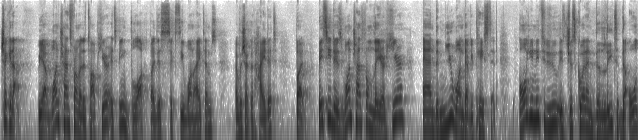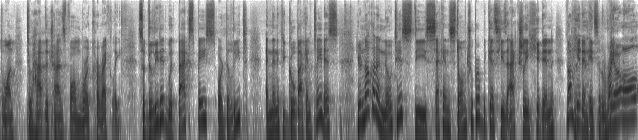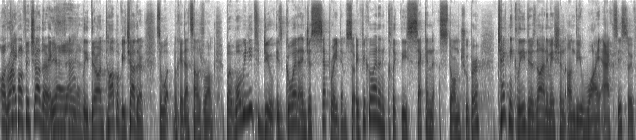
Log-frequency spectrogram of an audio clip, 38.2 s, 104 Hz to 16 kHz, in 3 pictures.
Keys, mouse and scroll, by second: 3.3 click, 4.5 click, 5.2-5.5 scroll down 1, 6.2 click, 8.6 click, 10.6 click, 14.9 BackSpace, 18.3 click, 19.4 space, 19.7 right click, 22.6 click, 30.7 click, 31.2 right click, 33.0 click, 34.5 right click.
